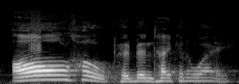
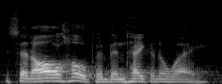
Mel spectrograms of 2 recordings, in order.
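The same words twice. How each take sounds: First: Louder, stress on all; preacher's loud lament; emphatic preaching. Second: Said in the usual way. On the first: Acted. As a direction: hammer the word all home.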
